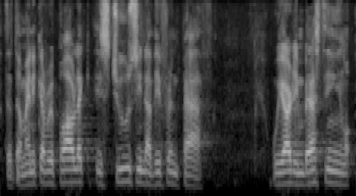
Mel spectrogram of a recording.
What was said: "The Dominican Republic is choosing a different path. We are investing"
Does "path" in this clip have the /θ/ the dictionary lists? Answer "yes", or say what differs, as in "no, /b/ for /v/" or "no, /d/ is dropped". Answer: yes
